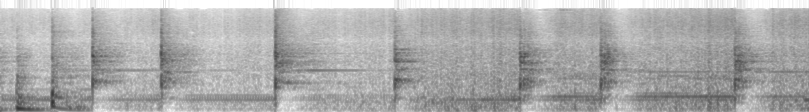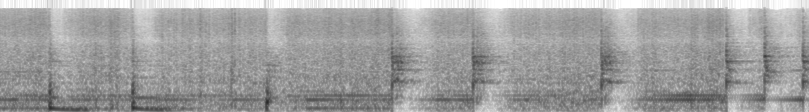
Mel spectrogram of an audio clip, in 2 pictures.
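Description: Devotional temple music with a drum struck in an uneven rhythm of sharp strokes, some falling in pitch as they ring. About halfway through, a steady held drone note joins the drum.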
